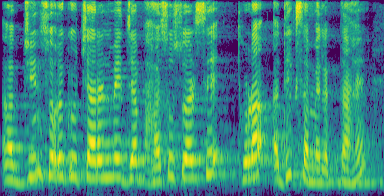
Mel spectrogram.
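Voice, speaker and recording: A woman teacher with a high, mellow voice talks students through a grammar lesson. She reads each definition, then repeats it slowly in simpler words and speaks to the class directly. The recording has a long, echoing reverb. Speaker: Hindi teacher.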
